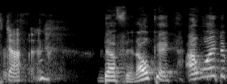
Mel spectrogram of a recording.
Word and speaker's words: Duffin: it up you know because it sounds like muffin right it's pronounced like muffin and Duffin is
